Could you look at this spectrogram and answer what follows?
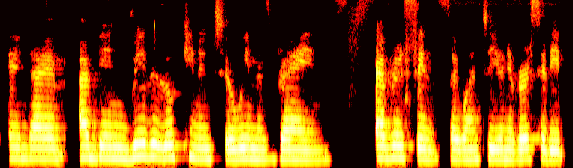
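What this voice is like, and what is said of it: Italian and French accented English. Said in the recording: “my accent ... I was born and raised in Florence in Italy, but I went to a French high school. So I think, you know, Italian is my first language and French is my second language. So English is my third, and it suffers because of the other two.”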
